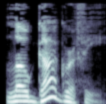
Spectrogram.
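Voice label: "logography", British English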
